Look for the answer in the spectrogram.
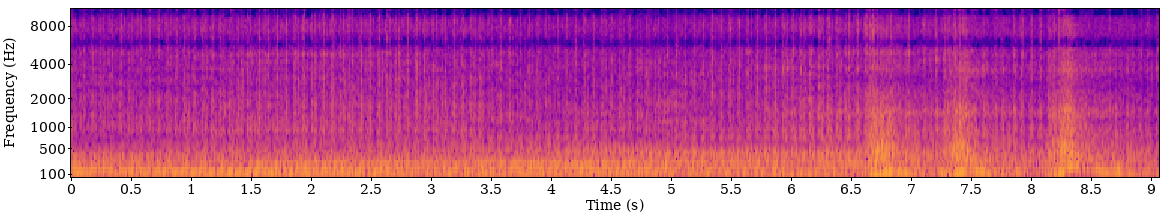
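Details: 2004 Suzuki GSX-R600 four-cylinder running with a major exhaust leak: raspy, chuffing idle that pops and blats through three short revs.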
